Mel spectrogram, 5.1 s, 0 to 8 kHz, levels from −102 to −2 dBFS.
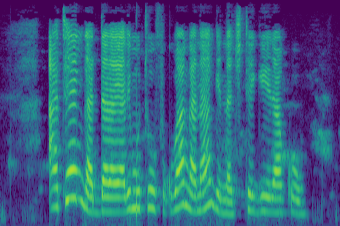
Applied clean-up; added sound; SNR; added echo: none; none; none; none.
